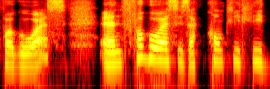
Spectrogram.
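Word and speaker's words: Fog05: It's written 05, what is pronounced FogOS.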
